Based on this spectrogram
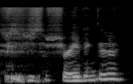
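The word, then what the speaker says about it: Schrödinger: name there could you schrodinger's it's pronounced yeah a lot of people pronounce it schrodinger and in german sometimes it comes out sounding more like schradinger that would be easier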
